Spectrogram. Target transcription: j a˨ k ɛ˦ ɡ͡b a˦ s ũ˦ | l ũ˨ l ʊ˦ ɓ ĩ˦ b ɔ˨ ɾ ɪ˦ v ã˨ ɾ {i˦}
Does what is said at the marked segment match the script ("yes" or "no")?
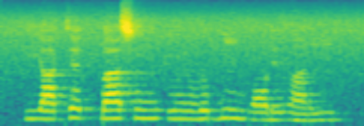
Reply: yes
